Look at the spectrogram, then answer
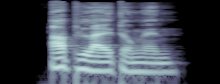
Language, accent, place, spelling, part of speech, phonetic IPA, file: German, Germany, Berlin, Ableitungen, noun, [ˈaplaɪ̯tʊŋən], De-Ableitungen.ogg
- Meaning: plural of Ableitung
